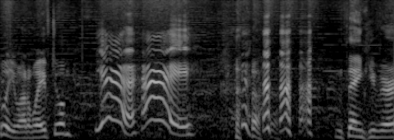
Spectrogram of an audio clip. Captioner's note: both laughing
